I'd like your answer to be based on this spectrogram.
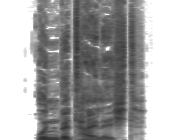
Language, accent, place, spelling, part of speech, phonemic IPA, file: German, Germany, Berlin, unbeteiligt, adjective, /ˈʊnbəˌtaɪ̯lɪçt/, De-unbeteiligt.ogg
- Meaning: 1. uninvolved 2. unconcerned, indifferent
